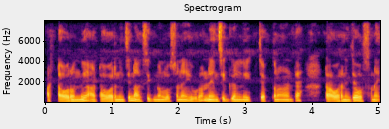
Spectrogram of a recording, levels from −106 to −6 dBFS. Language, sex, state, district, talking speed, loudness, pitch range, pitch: Telugu, male, Karnataka, Bellary, 225 wpm, -17 LUFS, 125-135 Hz, 130 Hz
